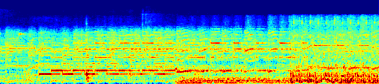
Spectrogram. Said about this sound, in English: Getting on his motorcycle, driving away.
